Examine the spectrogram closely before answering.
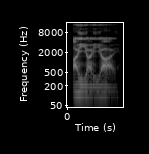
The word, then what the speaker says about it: AAAAAI: While Elon Musk proposed christening the new authority the AI Associated Institute of America, Inc., or AAAAAI, pronounced I-YI-YI.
